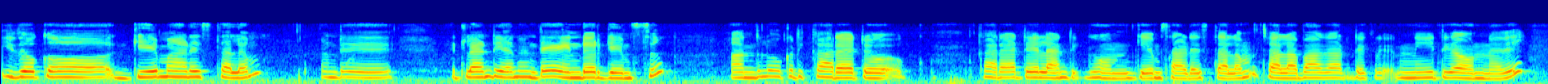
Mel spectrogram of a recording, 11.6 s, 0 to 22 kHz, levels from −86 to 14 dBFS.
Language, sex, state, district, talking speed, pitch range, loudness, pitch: Telugu, female, Telangana, Nalgonda, 125 wpm, 220-250 Hz, -16 LUFS, 230 Hz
